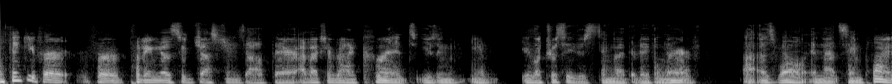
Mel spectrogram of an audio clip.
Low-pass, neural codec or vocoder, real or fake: 7.2 kHz; codec, 44.1 kHz, 3.4 kbps, Pupu-Codec; fake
